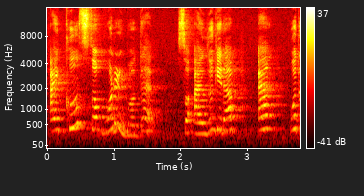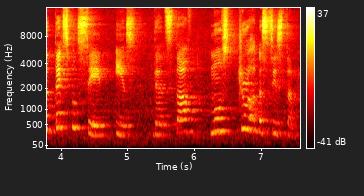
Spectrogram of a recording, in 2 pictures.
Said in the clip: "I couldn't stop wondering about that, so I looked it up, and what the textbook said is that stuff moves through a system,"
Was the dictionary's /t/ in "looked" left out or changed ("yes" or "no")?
yes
